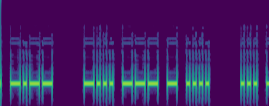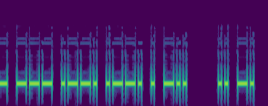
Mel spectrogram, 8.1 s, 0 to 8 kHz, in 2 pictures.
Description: Morse code, heard as a keyed tone, about 25 wpm, 650 Hz. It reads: Y BOTH STOPPED IN
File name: Book One / 16-Chapter 16 - 25 WPM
